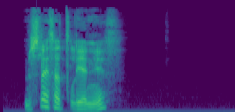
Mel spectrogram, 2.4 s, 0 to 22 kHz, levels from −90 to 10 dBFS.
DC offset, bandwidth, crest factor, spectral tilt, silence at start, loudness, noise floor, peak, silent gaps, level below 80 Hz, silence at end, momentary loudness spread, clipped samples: under 0.1%; 16 kHz; 22 dB; -1 dB/octave; 0.25 s; -17 LUFS; -68 dBFS; 0 dBFS; none; -62 dBFS; 1.15 s; 15 LU; under 0.1%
